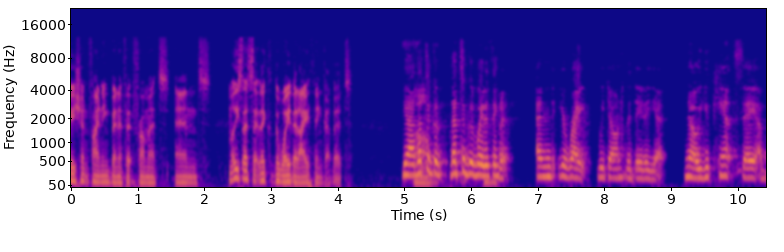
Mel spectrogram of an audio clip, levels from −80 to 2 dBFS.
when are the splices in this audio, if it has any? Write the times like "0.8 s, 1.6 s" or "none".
2.4 s, 6.4 s, 8.3 s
